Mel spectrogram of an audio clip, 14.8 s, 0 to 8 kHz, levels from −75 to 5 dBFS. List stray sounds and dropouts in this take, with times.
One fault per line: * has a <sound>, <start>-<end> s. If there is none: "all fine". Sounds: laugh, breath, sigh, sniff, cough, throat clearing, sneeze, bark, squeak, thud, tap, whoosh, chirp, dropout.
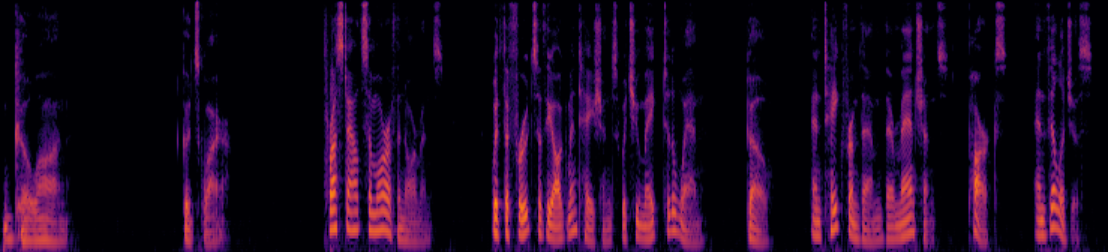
all fine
